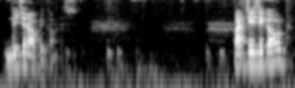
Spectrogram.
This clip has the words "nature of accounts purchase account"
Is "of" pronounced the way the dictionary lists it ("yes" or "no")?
no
